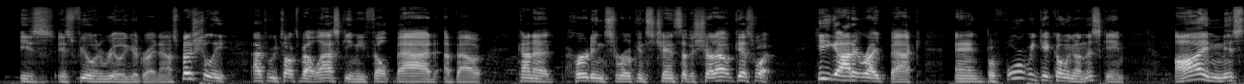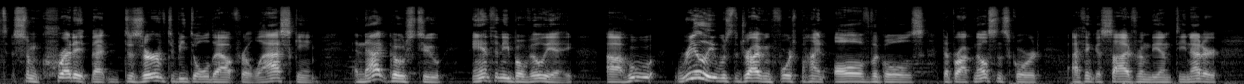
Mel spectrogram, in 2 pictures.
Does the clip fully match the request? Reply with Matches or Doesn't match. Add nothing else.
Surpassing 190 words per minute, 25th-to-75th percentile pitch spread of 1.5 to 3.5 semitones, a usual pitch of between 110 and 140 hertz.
Doesn't match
